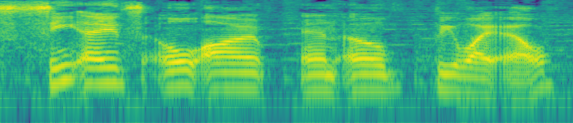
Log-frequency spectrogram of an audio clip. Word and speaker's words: Chornobyl: It's pronounced as CHORNOBYL.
